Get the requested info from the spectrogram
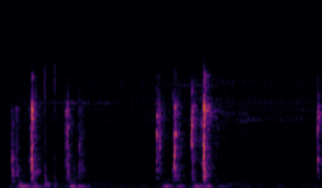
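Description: Typing on a computer keyboard: two quick runs of keystrokes, one at the start and another about a second in, with a short pause between.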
